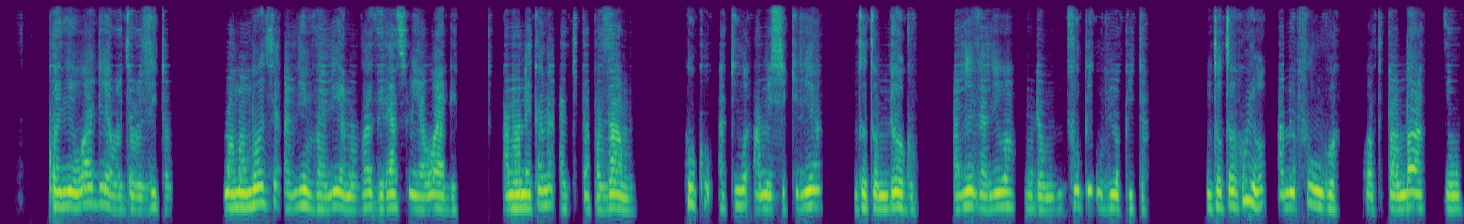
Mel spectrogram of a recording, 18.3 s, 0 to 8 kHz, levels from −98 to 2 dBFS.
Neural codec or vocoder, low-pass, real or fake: codec, 44.1 kHz, 1.7 kbps, Pupu-Codec; 7.2 kHz; fake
